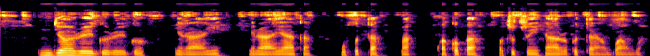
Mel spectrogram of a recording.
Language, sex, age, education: Igbo, male, 15-29, tertiary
